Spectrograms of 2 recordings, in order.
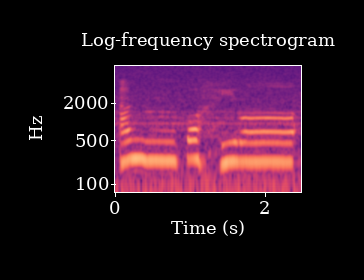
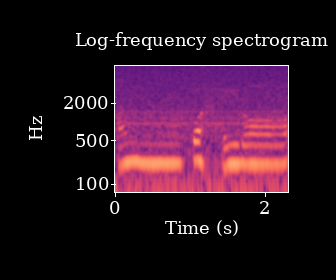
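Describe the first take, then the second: First: The vowel after the r is long. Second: The vowel after the r is short. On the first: The speaker calls it right. "Baca panjang dua harokat" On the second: The speaker calls it wrong. "Ro-nya dibaca pendek karena berat ya"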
